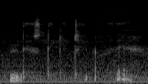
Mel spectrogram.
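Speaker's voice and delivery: soft, unvoiced whisper. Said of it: "I'm whispering because everybody's still asleep".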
